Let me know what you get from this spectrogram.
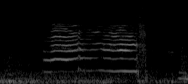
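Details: Rescued weak kitten, one of small fading kittens found leaning on each other on the way back from a family funeral, gives a single drawn-out, high, clear meow lasting under a second; quiet talking before and after.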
